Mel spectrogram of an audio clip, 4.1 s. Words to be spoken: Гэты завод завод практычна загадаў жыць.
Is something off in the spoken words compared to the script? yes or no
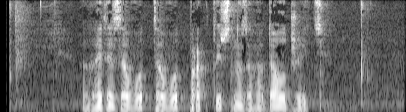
no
